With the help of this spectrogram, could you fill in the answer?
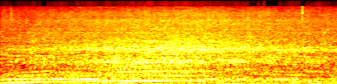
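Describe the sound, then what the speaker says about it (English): A Ford Mustang engine revs with a steady, rising drone, loud and close, its pitch climbing slightly over a thick, noisy rumble. "The Mustang is revving up."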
